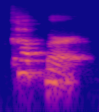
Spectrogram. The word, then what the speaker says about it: cupboard: Mặc dù từ cup là một cái tách và từ board là cái bảng, nhưng hai từ này ghép lại thành một từ thì chúng ta sẽ đọc là cupboard.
